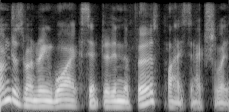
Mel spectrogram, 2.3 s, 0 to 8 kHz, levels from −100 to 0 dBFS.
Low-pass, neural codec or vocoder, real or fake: 7.2 kHz; codec, 44.1 kHz, 7.8 kbps, DAC; fake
